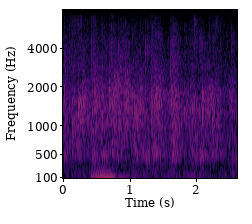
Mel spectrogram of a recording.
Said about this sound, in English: Come on, bless the Lord with a hand clap of praise.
